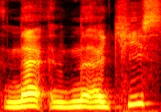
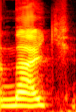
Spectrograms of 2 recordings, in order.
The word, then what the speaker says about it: Nike: Parce que c'est le nom de la déesse. Ça se prononce Nike, voilà.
